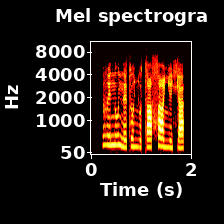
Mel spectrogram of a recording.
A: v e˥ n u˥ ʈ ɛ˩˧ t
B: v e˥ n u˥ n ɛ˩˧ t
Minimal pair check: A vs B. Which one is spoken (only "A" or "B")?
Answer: B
